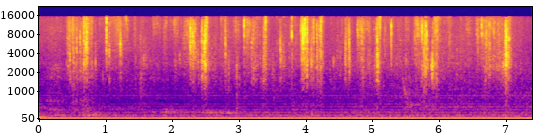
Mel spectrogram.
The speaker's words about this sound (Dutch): Hoort u het geritsel? Nee, het, zijn niet de bladeren van een boom, want het is geen herfst. Het, het zijn de bladzijden van Gods woord.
